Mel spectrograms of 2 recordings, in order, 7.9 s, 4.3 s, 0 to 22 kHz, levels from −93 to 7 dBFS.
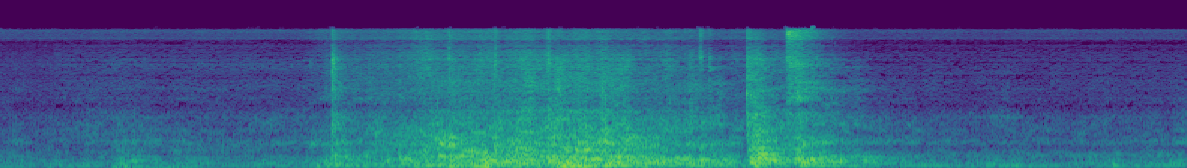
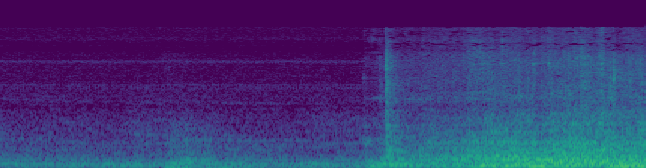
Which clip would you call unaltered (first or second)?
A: second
